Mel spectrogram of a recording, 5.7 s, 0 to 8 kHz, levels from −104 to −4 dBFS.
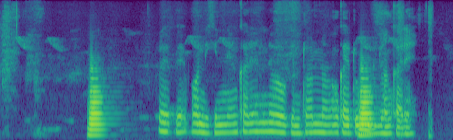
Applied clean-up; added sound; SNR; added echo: none; Brass instrument; -3 dB; none.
